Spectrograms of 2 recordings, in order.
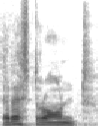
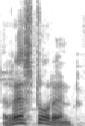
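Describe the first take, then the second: First: "रेस्टोरेंट" as res-traant, no o after the t; lower, squeeze "रेस्टोरेंट" into two syllables, res-traant; correct restaurant. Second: "रेस्टोरेंट" as res-to-rent, three syllables; common mispronounced restaurant. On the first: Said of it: "इसका सही उच्चारण होना चाहिए". ("रेस्टोरेंट" का सही उच्चारण, रेस-ट्रांट) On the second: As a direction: say "रेस्टोरेंट" with a full to and final rent. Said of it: "इसका उच्चारण क्या करते हैं अक्सर". ("रेस्टोरेंट" का आम गलत उच्चारण, रेस-टो-रेंट) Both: Shown as a demonstration.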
